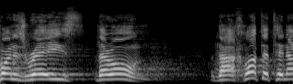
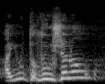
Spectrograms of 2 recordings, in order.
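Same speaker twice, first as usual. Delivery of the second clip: incredulous self-talk; 7 semitones higher than usual. Retold or imitated. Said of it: "But then I said to myself".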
